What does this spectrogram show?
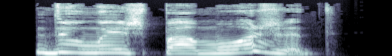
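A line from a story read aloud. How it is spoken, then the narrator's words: Bursting laughter. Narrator (Russian): расхохоталась Сцилла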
